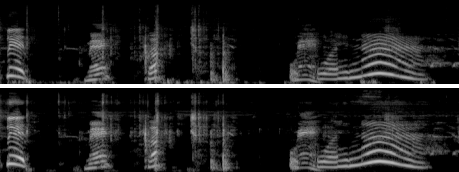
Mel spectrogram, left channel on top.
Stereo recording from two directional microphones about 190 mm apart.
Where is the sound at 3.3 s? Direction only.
35° right (ahead or behind).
